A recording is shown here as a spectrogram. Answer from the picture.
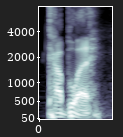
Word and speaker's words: Cable: Cable. That's a correct pronunciation.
